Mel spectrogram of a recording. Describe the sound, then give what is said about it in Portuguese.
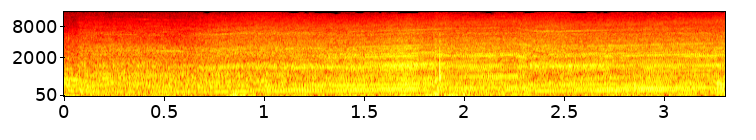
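Gustavo's race car drones loudly and steadily with a high, buzzing whine as it completes another lap with four laps left, its pitch shifting slightly as it carries along the track. No voices, just continuous motor noise. “Agora o Gustavo vem completar mais uma volta, faltando aí quatro voltas para o final.”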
